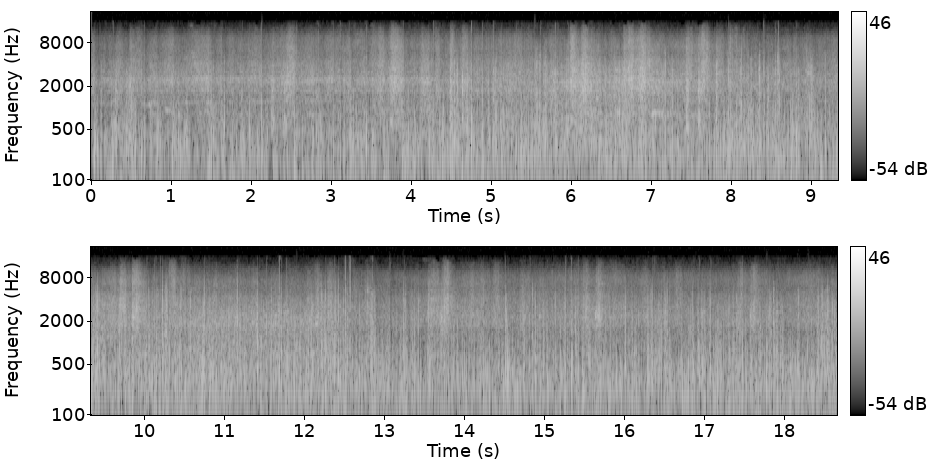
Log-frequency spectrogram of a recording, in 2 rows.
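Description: Running noise inside a Gakunan Railway 7000 series electric railcar travelling between stations: a steady rumble of wheels on rails, with a few faint knocks along the way.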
